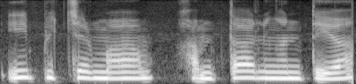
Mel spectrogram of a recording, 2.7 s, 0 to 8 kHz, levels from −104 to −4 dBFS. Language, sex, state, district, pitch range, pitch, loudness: Wancho, female, Arunachal Pradesh, Longding, 215-235 Hz, 225 Hz, -12 LUFS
